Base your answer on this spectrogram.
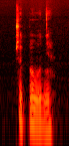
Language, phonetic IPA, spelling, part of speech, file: Polish, [ˌpʃɛtpɔˈwudʲɲɛ], przedpołudnie, noun, LL-Q809 (pol)-przedpołudnie.wav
